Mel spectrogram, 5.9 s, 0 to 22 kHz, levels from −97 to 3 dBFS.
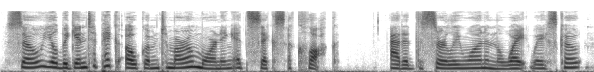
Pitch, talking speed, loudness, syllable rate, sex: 225 Hz, 200 wpm, -18 LUFS, 5.8 syllables/s, female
